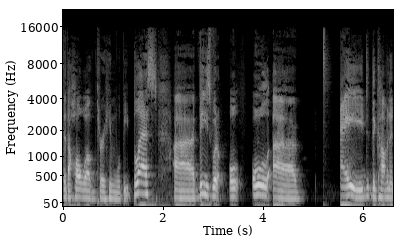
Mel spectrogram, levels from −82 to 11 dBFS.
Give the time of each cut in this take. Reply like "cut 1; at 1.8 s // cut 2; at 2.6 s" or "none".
none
